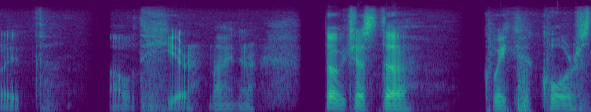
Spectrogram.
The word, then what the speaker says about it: niner: we have obviously nine which is ner just spell it out here Niner so just a quick course there yeah and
